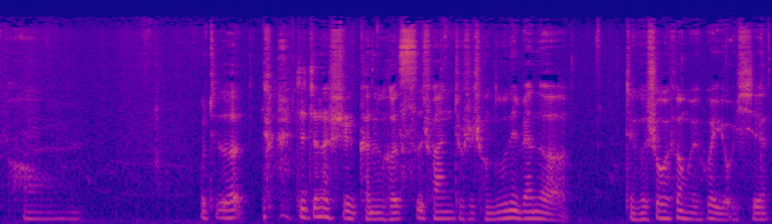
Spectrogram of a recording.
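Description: Somewhat breathy and medium in pitch, a man speaks at a moderate pace with fairly even intonation. Long, frequent pauses break up his speech. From Hubei. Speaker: podcast host. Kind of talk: casual chat.

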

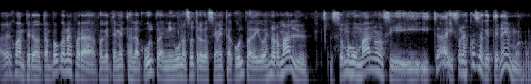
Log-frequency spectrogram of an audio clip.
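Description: With an Argentine accent, a man talks at a very fast pace in a dark, mellow tone, his medium pitch swinging very widely. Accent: Rioplatense Argentine Spanish. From Argentina. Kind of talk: casual chat.

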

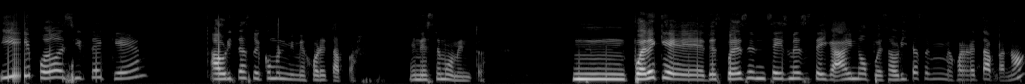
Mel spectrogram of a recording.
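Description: Recorded dry and close with no echo, a woman talks at a fairly quick pace in a high pitch, with ordinary pitch variation and big swings in loudness. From Mexico, Zacatecas. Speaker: microblading artist and salon owner. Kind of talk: interview.

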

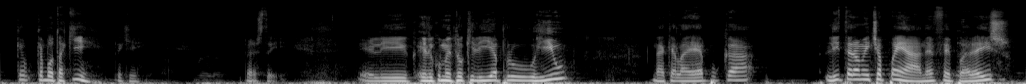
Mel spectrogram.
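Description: Speaking at a moderate pace with ordinary pitch variation, a man with a high pitch leaves long, frequent pauses. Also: big swings in loudness. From Santa Catarina, Brazil. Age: 30s. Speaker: podcast host. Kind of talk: casual interview.

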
